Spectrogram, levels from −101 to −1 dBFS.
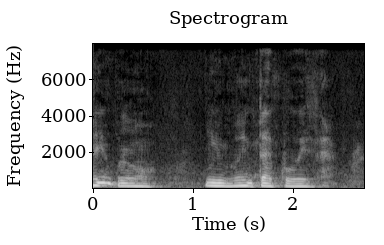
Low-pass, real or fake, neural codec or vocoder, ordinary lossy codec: none; fake; codec, 16 kHz, 4 kbps, FunCodec, trained on Chinese and English, 50 frames a second; none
